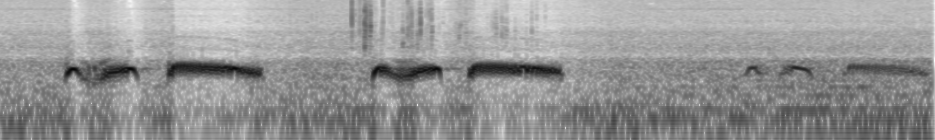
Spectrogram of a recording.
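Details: Spotted dove calling, used to provoke rival doves into calling: soft, hollow cooing phrases, a short double coo followed by a longer drawn-out note, repeated three times over steady low background noise.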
